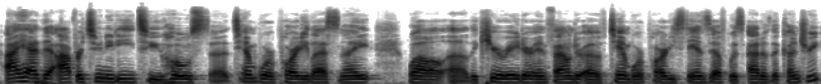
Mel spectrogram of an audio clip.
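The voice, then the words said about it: Raspy, hoarse voice. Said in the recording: “I'm a little raspy ... typically if I'm raspy on Sunday, it means I got my life on Saturday night ... the raspiness in my voice”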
